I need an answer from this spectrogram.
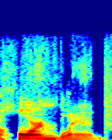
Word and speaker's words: hornblende: to talk about the horn blend it's spelled h-o-r-n-b-l-e-n-d-e the black part found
